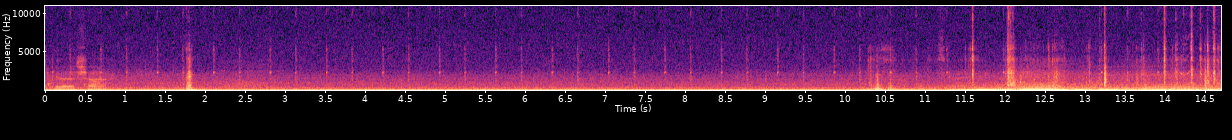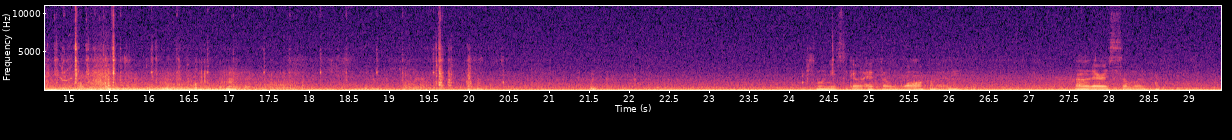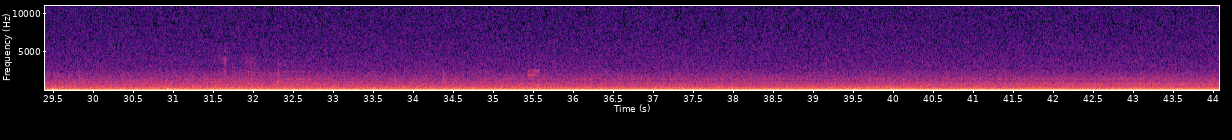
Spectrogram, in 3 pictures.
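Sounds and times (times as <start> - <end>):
car engine and road noise: 0.0 - 44.0
clicks: 10.2 - 20.5.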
